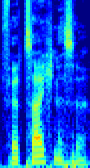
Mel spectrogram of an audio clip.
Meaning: nominative/accusative/genitive plural of Verzeichnis
- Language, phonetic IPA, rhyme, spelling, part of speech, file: German, [fɛɐ̯ˈt͡saɪ̯çnɪsə], -aɪ̯çnɪsə, Verzeichnisse, noun, De-Verzeichnisse.ogg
